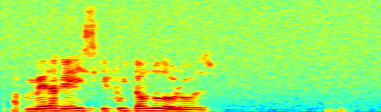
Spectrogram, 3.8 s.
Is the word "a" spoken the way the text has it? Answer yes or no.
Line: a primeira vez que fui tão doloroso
yes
